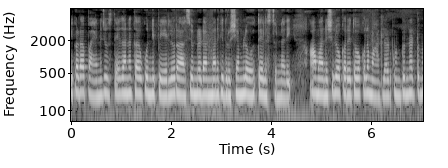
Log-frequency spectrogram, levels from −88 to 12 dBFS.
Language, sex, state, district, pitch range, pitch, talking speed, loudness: Telugu, female, Andhra Pradesh, Krishna, 195-210 Hz, 200 Hz, 160 wpm, -12 LUFS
